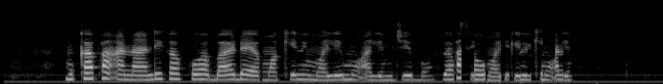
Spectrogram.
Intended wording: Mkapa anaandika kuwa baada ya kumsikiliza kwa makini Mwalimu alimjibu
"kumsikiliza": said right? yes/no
no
